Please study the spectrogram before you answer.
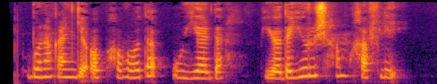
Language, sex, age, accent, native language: Uzbek, female, 12-17, Navoiy, Uzbek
